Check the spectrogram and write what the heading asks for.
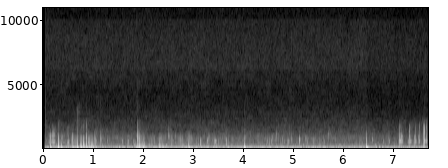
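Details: Female after an 18-hour fast: low, bubbling rumbles and gurgles with scattered pops, stomach growling (borborygmi) on an empty stomach.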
